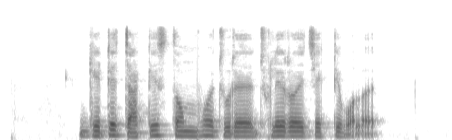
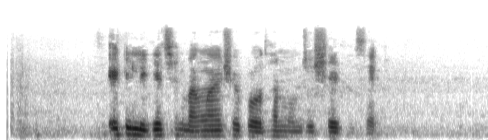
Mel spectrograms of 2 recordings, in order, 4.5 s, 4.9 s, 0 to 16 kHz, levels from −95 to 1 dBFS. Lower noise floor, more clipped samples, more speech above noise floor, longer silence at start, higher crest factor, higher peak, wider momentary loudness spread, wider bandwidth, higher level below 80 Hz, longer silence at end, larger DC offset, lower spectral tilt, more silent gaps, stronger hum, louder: first, -88 dBFS vs -61 dBFS; neither; first, 48 dB vs 42 dB; second, 0.8 s vs 1.1 s; about the same, 20 dB vs 20 dB; second, -22 dBFS vs -2 dBFS; second, 8 LU vs 21 LU; about the same, 7.6 kHz vs 7.4 kHz; second, -76 dBFS vs -60 dBFS; second, 0.75 s vs 1.1 s; neither; about the same, -6.5 dB/octave vs -7 dB/octave; neither; neither; second, -41 LUFS vs -20 LUFS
